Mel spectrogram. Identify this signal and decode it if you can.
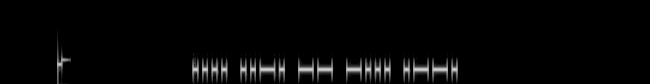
Morse code, heard as a keyed tone, about 25 wpm, 700 Hz. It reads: HFMBP
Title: Code Groups - 5 Letter:Numbers - 25wpm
